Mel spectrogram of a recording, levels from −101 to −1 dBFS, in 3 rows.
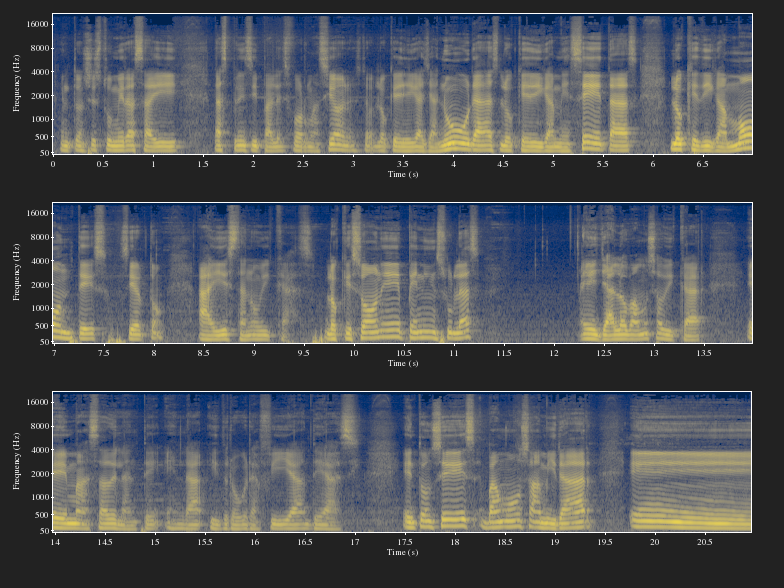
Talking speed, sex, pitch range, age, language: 135 wpm, male, 115-135 Hz, 30-49, Spanish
